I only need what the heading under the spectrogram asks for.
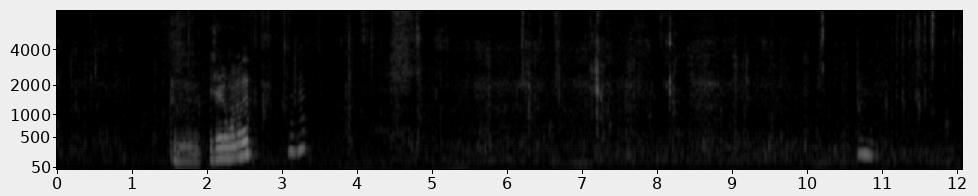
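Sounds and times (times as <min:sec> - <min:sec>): mouths chewing food: 0:03.8 - 0:12.0.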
